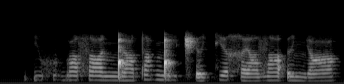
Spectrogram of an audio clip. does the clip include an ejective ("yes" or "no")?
yes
